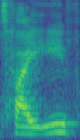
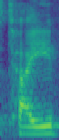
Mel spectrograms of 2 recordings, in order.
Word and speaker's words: Taif: This is one of the most elite niche brands out there and it's called Taif Aud because Taif is the name of the rose.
